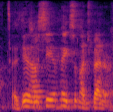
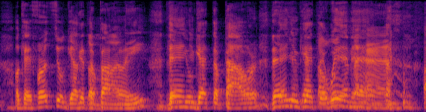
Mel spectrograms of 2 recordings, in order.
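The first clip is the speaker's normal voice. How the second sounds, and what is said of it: Exaggerated movie gangster accent impression. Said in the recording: “we're just making fun of Al Pacino... doing Tony... it's such a crazy accent that he adopted”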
